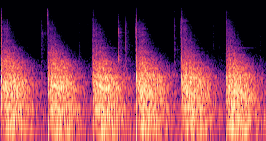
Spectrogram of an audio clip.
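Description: Sledgehammer blows on wooden floor framing: six hard strikes in an even rhythm a little under a second apart, each ringing out and fading before the next.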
